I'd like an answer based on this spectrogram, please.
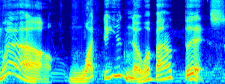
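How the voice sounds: Speaking at a very slow pace, a man uses a put-on character voice with very wide pitch swings. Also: fairly high pitch for a man.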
